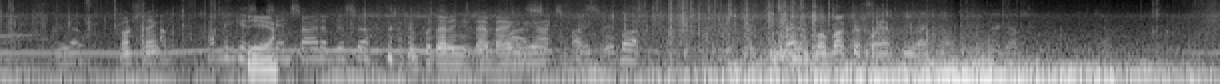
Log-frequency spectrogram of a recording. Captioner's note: soft voices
